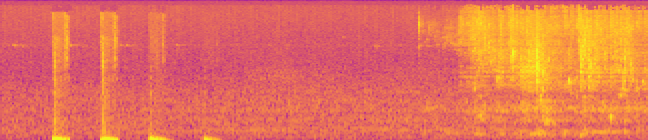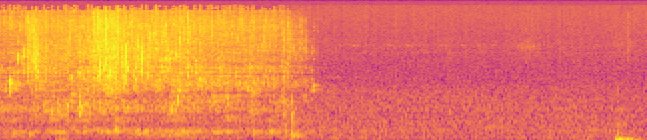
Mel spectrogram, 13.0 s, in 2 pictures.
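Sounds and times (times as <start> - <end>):
soft low thuds: 0.5 - 2.2, 12.6 - 12.9
water running at a sink while washing face: 4.6 - 9.6.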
